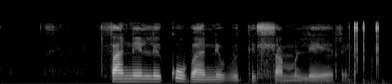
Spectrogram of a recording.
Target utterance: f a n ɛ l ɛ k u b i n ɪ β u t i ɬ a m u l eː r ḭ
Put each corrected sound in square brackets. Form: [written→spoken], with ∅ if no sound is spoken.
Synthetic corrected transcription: f a n ɛ l ɛ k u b [i→a] n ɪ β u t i ɬ a m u l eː r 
